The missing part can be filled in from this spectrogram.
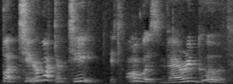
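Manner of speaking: contented owl character voice; happy Owl. A narrator's reading. Owl enjoys his tea, happy character voice. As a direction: pronounce the verdict as a pleased owl. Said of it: "Owl felt happy".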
